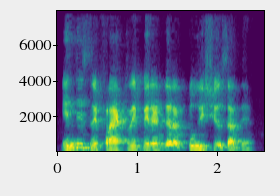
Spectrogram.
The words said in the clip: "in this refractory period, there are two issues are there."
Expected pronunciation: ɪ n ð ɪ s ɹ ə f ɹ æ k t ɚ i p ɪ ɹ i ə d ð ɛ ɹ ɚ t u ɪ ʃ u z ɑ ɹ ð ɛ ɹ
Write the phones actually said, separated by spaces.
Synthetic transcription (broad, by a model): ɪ n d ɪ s ɹ ə f ɹ æ k t ɚ i p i ɹ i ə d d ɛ ɹ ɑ t u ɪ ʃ u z ɑ ɹ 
